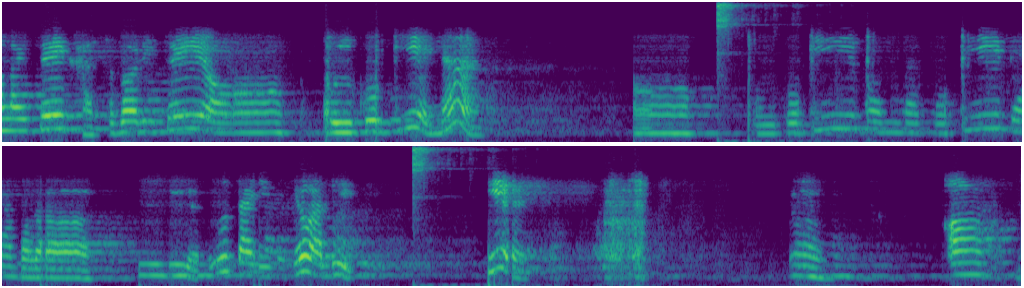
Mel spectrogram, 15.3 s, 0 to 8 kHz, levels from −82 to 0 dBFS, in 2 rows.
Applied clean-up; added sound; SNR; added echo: neural separator model SepFormer DNS4.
